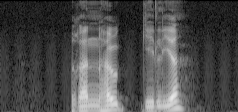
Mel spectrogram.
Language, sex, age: Norwegian, male, 37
